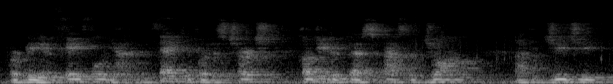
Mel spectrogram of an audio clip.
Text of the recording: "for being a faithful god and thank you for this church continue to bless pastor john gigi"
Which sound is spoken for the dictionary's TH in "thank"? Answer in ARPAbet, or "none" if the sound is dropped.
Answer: TH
